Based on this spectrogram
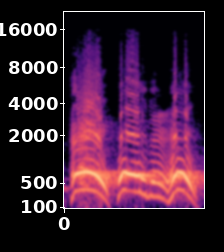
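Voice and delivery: huge high shout, drawn out; booming voice of God. Acted. Preacher mimics God calling out, booming shout. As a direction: holler from the heavens like a booming God. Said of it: "how does God talk to you?".

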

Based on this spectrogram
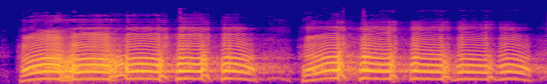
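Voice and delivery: very loud, high staged belly laughs; hysterical laughter. Acted. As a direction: build to uproarious, forced laughing fits. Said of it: "you got hysterical laughter".

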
